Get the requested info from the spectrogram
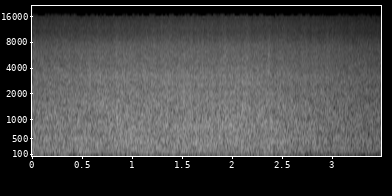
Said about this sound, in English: The nonprofit Illinois River Watershed Partnership maintains a lovely woodland sanctuary containing an emerald-colored lake fed by a rushing cold water spring.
